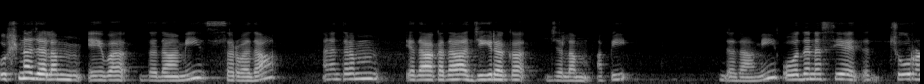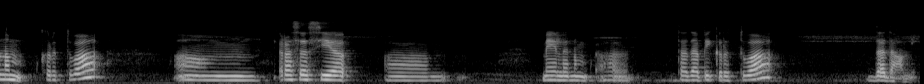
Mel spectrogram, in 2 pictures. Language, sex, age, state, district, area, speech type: Sanskrit, female, 45-60, Tamil Nadu, Chennai, urban, spontaneous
